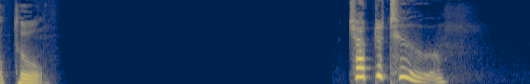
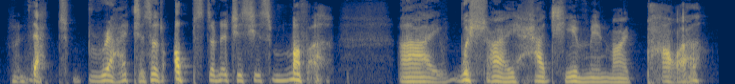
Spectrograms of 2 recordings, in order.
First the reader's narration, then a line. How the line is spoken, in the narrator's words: he murmured in an angry tone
